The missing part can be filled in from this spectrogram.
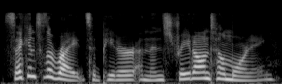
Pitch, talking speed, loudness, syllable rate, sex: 230 Hz, 255 wpm, -19 LUFS, 5.5 syllables/s, female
